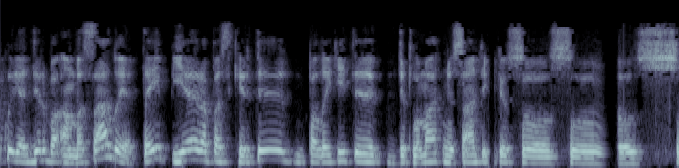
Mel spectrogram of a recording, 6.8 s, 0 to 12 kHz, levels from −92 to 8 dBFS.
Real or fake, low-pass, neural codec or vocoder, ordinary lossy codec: real; 7.2 kHz; none; MP3, 32 kbps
